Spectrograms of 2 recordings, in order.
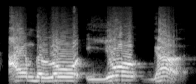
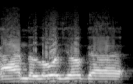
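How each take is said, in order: First: It is said firmly, like an order. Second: It is read plainly, without force. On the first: It is a command that must be obeyed. The speaker calls it right. "These words are coming out like commandments, orders" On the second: It is just words being read. The speaker calls it wrong. "Instead of just reading the Bible like"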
